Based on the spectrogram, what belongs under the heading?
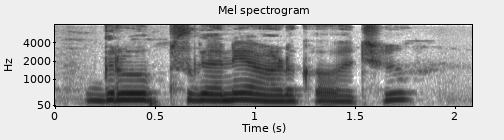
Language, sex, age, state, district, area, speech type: Telugu, female, 60+, Andhra Pradesh, Vizianagaram, rural, spontaneous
